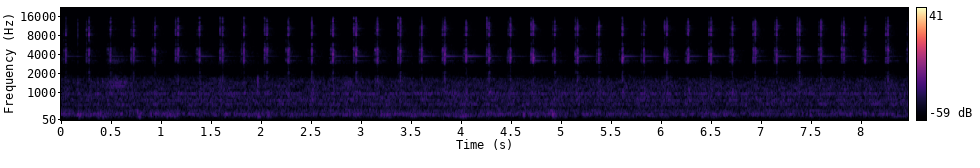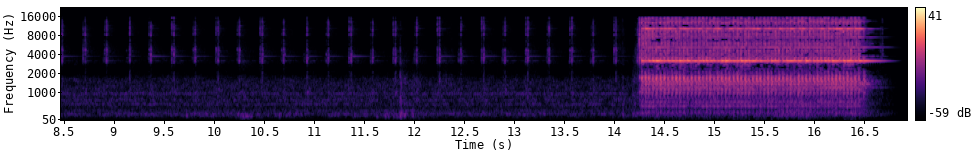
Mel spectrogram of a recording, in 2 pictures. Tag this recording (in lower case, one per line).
mechanisms
alarm
clock
tick-tock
